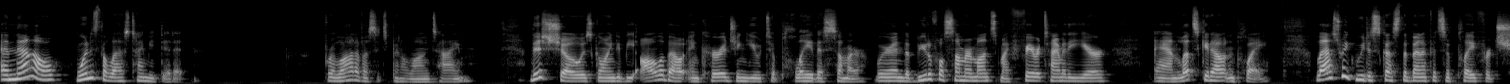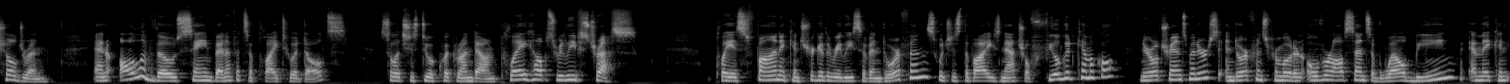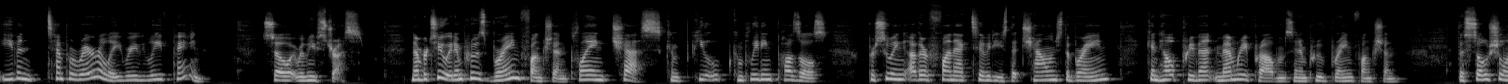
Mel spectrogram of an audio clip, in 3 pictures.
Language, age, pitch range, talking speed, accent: English, 40-59, 155-215 Hz, 195 wpm, American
